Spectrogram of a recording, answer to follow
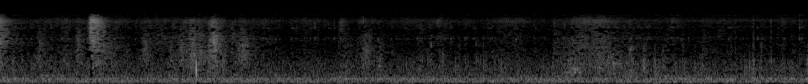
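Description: Laboratory gas burner's flame hissing steadily under a paper cup of water, with a few sharp ticks in the first two seconds.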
